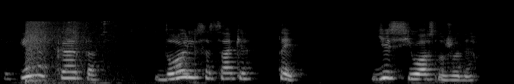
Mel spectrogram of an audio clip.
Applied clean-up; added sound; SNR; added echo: none; Shatter; 17 dB; none.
